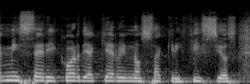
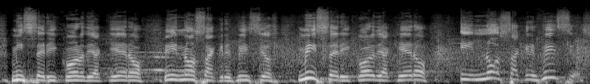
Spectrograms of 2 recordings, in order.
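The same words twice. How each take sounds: First: Said in the usual way. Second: Loud proclaiming. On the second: Shown as a demonstration. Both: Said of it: "repeats the verse, building".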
